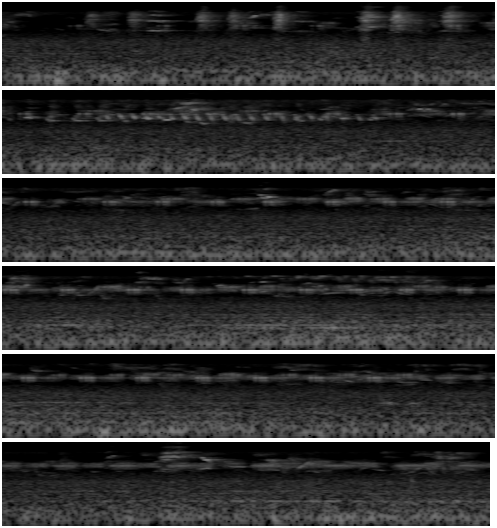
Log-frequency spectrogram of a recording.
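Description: Small bush birds chirping and calling, with a trill about six seconds in. A steady, rapidly pulsing high chorus runs through the middle, over a constant low outdoor rumble.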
